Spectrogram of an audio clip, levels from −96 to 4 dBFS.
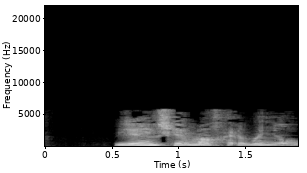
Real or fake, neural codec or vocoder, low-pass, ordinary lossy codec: fake; codec, 44.1 kHz, 1.7 kbps, Pupu-Codec; 7.2 kHz; MP3, 24 kbps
